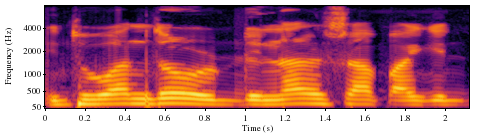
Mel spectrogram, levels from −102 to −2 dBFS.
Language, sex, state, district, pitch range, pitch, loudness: Kannada, male, Karnataka, Koppal, 120-140 Hz, 130 Hz, -15 LUFS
